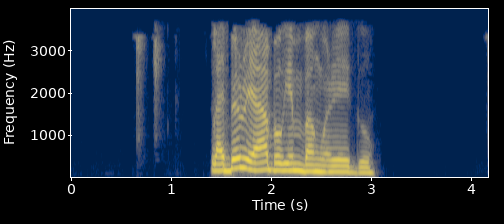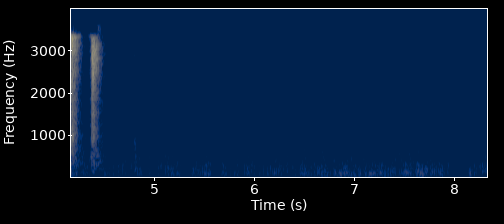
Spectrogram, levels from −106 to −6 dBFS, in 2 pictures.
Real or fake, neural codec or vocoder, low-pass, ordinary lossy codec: fake; vocoder, 24 kHz, 100 mel bands, Vocos; 3.6 kHz; MP3, 32 kbps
